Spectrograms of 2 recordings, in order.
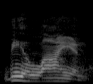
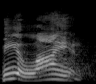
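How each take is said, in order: First: Said in the usual way. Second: "Be a lion" said higher and louder, bold; loud rousing call. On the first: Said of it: "look at your neighbor and say". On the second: Shown as a demonstration. Preacher urging the church to say it boldly, loud call. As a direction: shout "Be a lion" to rally them. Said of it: "Let's try again".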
